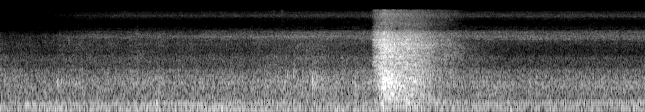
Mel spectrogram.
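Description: Diesel semi-truck idling with a steady low hum as it backs its trailer in, then a sudden loud hiss of air brakes a little past halfway that fades over about a second as the truck stops and its brakes are set.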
